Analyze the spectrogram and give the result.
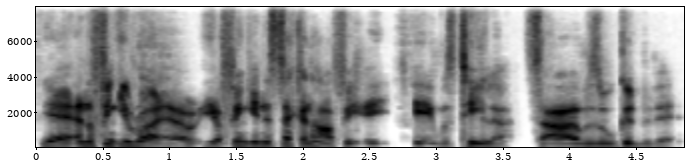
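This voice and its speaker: A man's voice: medium pitch, quick pace. A man co-hosting a podcast, chatting casually and acting out scenes with lots of laughter. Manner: animated, laughs often, acts out scenes in quoted voices. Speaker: podcast co-host. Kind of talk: casual chat.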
